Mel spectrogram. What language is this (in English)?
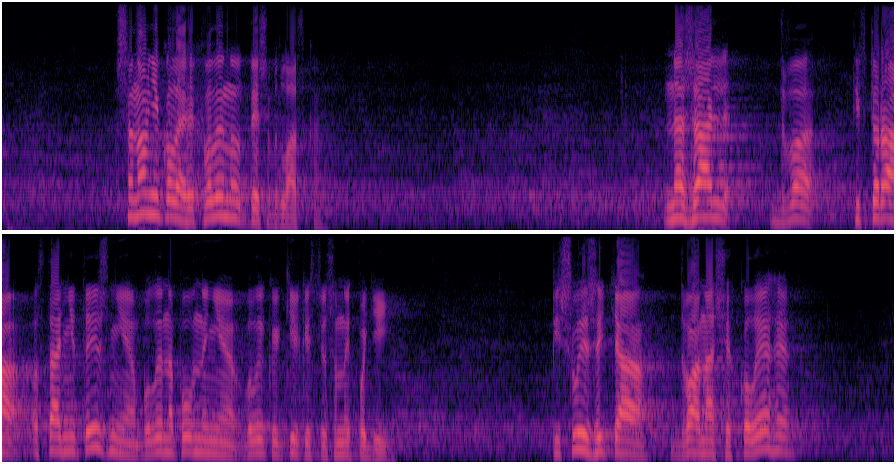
Ukrainian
